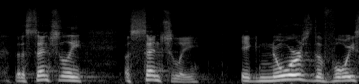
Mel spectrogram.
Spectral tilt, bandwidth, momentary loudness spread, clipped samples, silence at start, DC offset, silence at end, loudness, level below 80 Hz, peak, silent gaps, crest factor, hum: -7 dB/octave; 13 kHz; 21 LU; under 0.1%; 0.15 s; under 0.1%; 0 s; -21 LUFS; -64 dBFS; -2 dBFS; none; 18 dB; none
